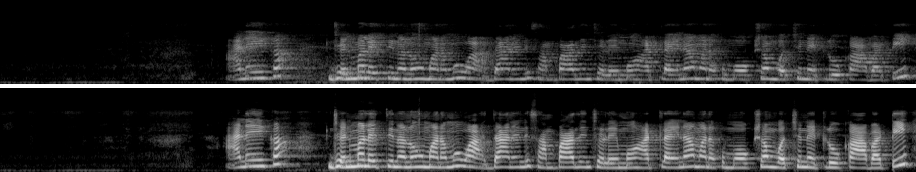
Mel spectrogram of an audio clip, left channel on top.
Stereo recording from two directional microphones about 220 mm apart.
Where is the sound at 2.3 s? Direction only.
40° right (ahead or behind).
